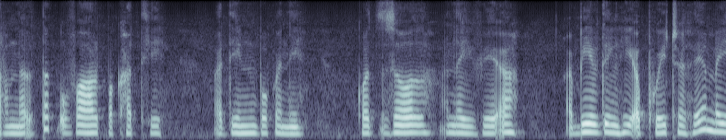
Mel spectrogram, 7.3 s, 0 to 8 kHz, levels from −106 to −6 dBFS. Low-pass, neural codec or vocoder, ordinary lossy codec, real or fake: none; codec, 16 kHz, 4 kbps, X-Codec, HuBERT features, trained on LibriSpeech; none; fake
